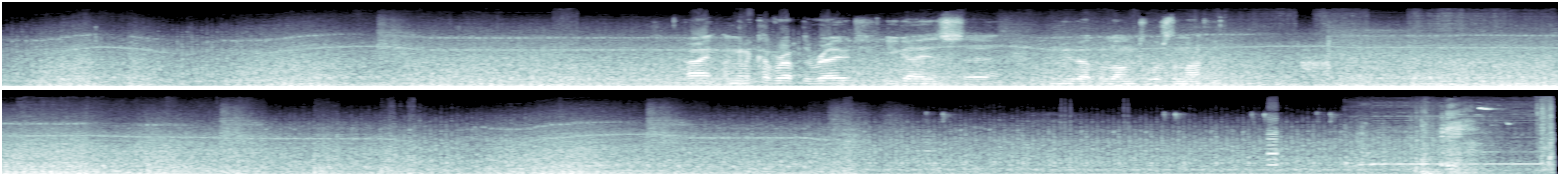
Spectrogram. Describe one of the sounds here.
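A truck engine rumbles steadily while driving.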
